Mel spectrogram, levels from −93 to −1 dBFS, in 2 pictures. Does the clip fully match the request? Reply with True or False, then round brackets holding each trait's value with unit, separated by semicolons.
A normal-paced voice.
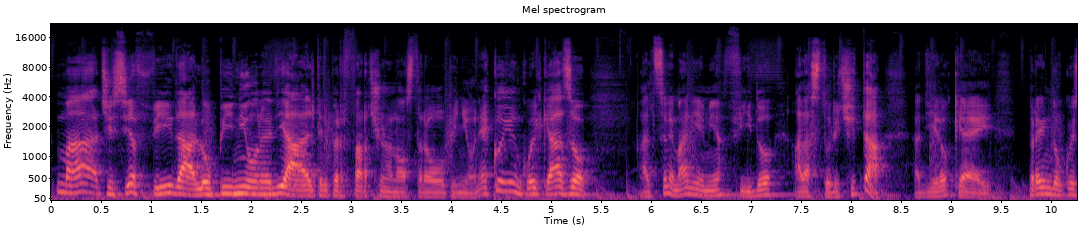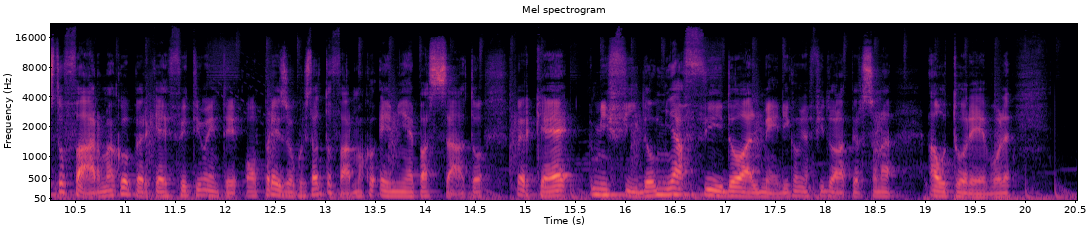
True (155 wpm)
